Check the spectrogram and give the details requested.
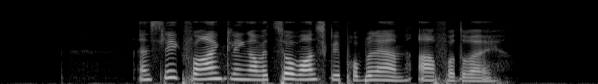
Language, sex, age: Norwegian, female, 36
